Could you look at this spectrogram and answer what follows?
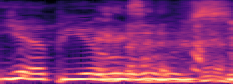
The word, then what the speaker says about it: Yeppios: This Honey Nut Yeppios, am I saying that right? – Yeah. – Is definitely, I've never had anything quite like this. – Honey Nut Yeppios.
